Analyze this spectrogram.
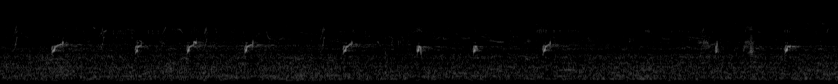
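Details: Wood sandpiper uttering brief, sharp, high whistled notes, singly or in quick pairs, repeated about every half second to a second over a steady hiss of insects and background noise.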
